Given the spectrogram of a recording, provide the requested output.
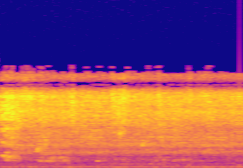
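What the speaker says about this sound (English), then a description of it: "The water's coming out of my freaking faucet, like, boom, like hot." Hot water gushing from a household faucet, a steady close hiss of running water throughout.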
